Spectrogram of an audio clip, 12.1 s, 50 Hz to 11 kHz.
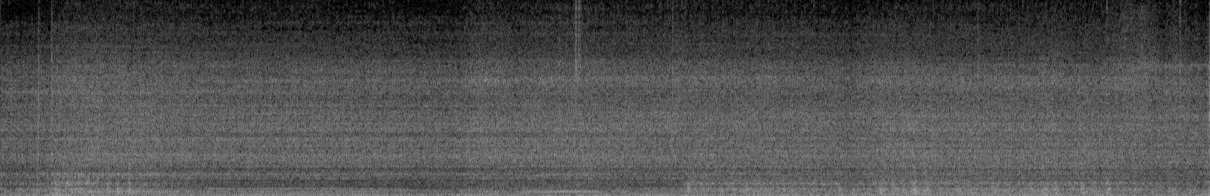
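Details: VAZ 2110 gearbox: a steady low hum under the engine note while driving stays fairly even with speed; suspected worn primary (input) shaft bearing, not confirmed.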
